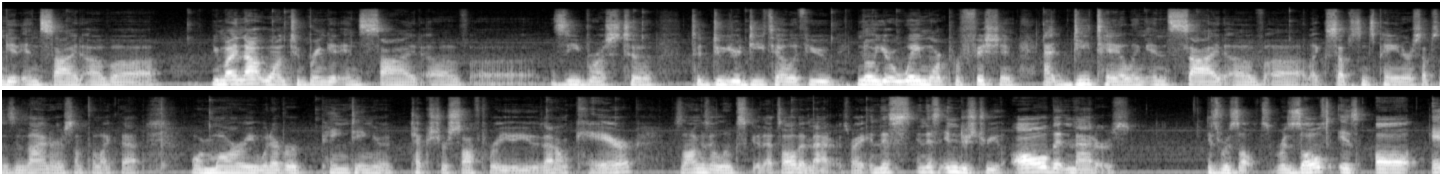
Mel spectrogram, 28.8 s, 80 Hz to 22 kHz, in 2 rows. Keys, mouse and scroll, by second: 0.6-1.9 alt+drag, 2.1 ctrl+z, 2.7 click, 6.3 click, 7.4 alt+click, 8.4 ctrl+z, 8.9-10.4 alt+drag, 10.5 ctrl+z, 11.4 alt+click, 12.9 alt+click, 14.1-16.4 alt+drag, 17.5-19.8 alt+drag, 20.5-22.2 alt+drag, 23.0-26.5 alt+drag, 27.4-28.7 alt+drag.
